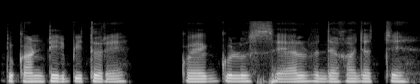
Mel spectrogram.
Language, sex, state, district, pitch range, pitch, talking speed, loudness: Bengali, male, Assam, Hailakandi, 130-140 Hz, 135 Hz, 85 wpm, -16 LUFS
